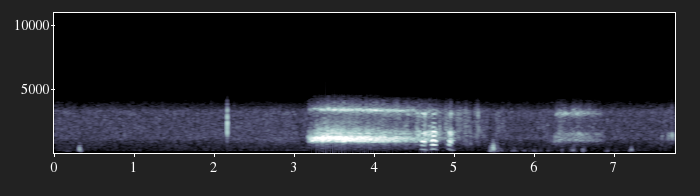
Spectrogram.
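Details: Horse that was sitting up, then collapsed into deep sleep and snored loudly for about 5 minutes: a long, forceful nasal blow followed by short fluttering snorts, faint outdoor background; snorting.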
